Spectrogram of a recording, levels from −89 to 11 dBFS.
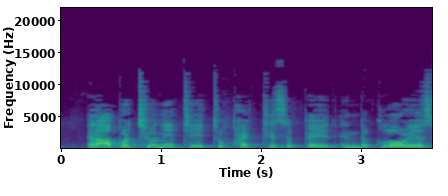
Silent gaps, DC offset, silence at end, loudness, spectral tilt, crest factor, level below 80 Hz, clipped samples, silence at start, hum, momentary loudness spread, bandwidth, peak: none; under 0.1%; 0 s; -23 LUFS; -4.5 dB/octave; 18 dB; -68 dBFS; under 0.1%; 0.25 s; none; 9 LU; 12.5 kHz; -4 dBFS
